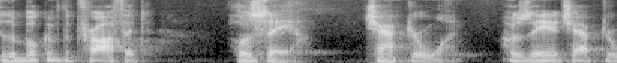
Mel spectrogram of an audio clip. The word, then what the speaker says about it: Hosea: in the book of Hosea actually pronounced HOSA chapter 1 we get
